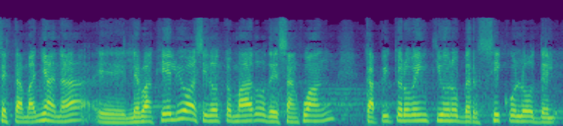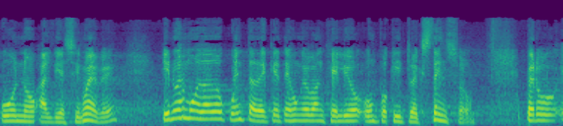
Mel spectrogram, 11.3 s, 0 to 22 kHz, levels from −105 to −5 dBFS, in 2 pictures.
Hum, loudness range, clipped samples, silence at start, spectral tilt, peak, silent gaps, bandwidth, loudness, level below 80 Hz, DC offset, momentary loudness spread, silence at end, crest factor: none; 1 LU; under 0.1%; 0 s; -6 dB/octave; -4 dBFS; none; 12.5 kHz; -21 LUFS; -60 dBFS; under 0.1%; 6 LU; 0 s; 16 dB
